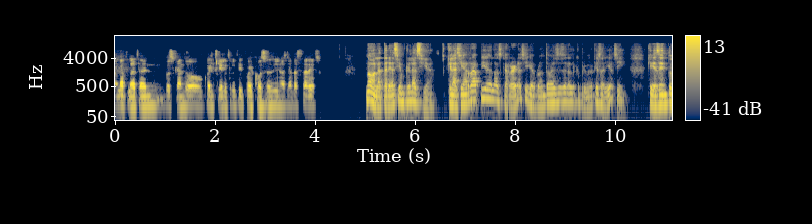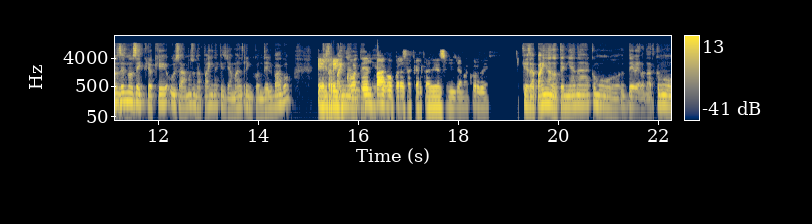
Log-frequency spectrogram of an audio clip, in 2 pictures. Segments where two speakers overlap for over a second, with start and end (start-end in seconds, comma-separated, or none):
15.3-16.6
